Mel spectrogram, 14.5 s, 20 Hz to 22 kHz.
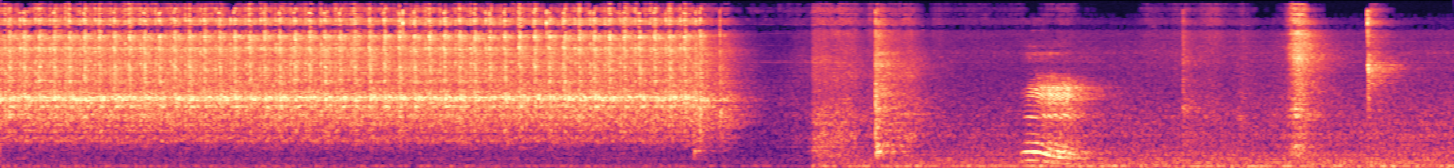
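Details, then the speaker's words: Yamaha C3 moped after fuel pump replacement (plus new plug, battery, oil, flushed tank, poorly cleaned injector): pump now runs, injector plugged in, starter spins fast and even about seven seconds without firing; cranks but no start, spark unverified. "Injector's plugged in. It is cranking."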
